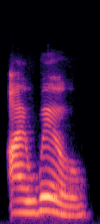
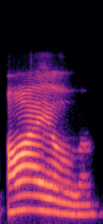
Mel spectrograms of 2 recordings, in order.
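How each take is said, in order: First: I and will are said as separate words. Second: I and will are joined into one syllable. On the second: "This is I'll"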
